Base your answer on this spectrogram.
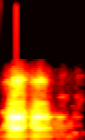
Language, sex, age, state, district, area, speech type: Marathi, male, 45-60, Maharashtra, Thane, rural, conversation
